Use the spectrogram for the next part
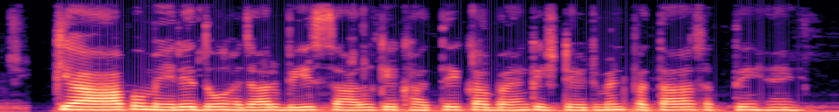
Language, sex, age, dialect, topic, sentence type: Hindi, female, 18-24, Awadhi Bundeli, banking, question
